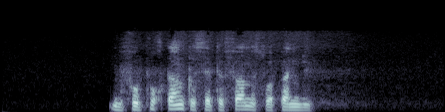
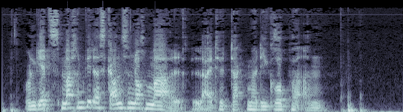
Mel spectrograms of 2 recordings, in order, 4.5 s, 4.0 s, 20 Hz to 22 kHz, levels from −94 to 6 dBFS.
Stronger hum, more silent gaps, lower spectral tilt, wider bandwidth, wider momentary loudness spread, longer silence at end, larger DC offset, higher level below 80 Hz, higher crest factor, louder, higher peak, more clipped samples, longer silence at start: neither; neither; first, -8.5 dB/octave vs -5 dB/octave; second, 7.2 kHz vs 17 kHz; about the same, 9 LU vs 11 LU; first, 1.35 s vs 0.05 s; neither; second, -64 dBFS vs -30 dBFS; first, 18 dB vs 12 dB; second, -19 LUFS vs -12 LUFS; second, -4 dBFS vs 0 dBFS; neither; first, 1.1 s vs 0.05 s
